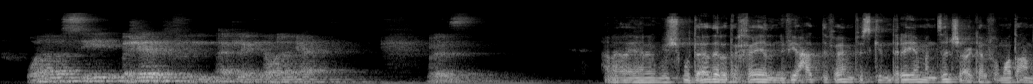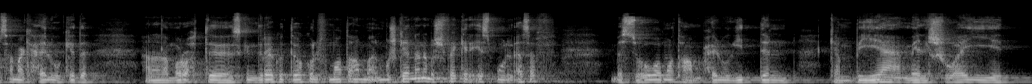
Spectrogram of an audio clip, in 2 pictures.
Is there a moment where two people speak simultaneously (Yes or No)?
No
